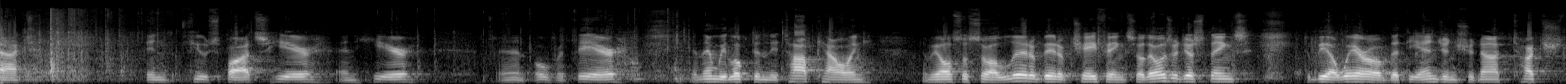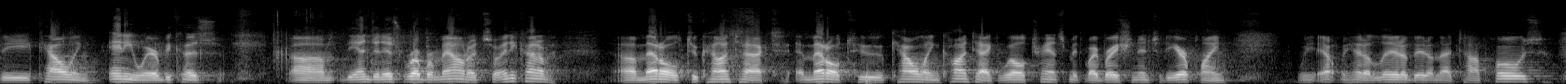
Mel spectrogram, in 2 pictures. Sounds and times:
Speech: 0:00.0 - 0:00.5, 0:01.4 - 0:04.2, 0:05.0 - 0:17.9, 0:18.6 - 0:28.0, 0:28.6 - 0:31.2.

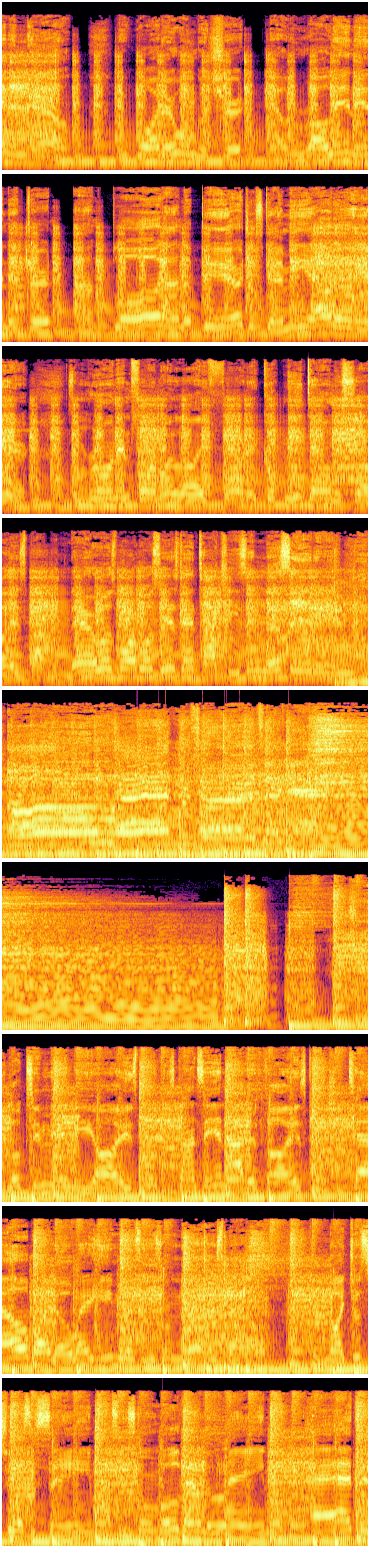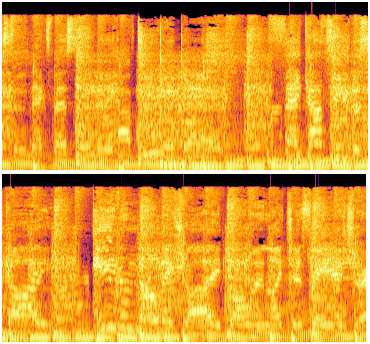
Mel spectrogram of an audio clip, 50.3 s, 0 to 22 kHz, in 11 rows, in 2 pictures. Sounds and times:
Music: 0:00.0 - 0:50.3.

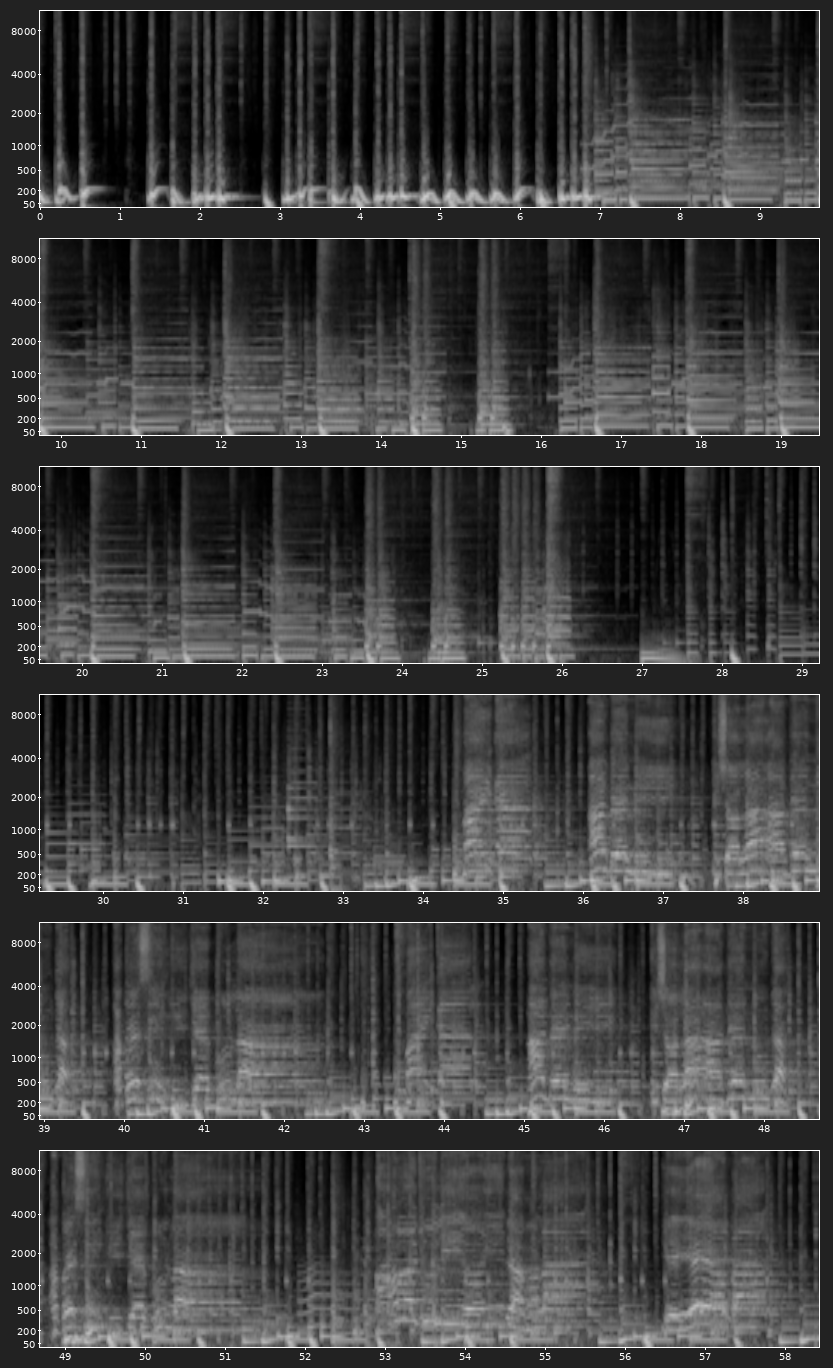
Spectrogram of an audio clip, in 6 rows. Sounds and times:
Music of Africa: 0:00.0 - 0:58.4.

